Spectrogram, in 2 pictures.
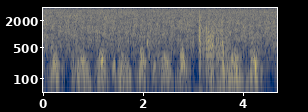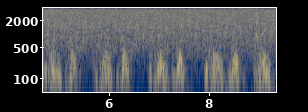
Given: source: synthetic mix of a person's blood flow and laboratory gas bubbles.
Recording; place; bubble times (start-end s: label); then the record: Doppler ultrasound of blood flow; precordium
2.05-2.22 s: bubbles
7.97-8.08 s: bubbles
8.92-9.06 s: bubbles
From the record:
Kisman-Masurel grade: 121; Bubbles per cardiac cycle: 1 to 2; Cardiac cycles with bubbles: 10 to 50%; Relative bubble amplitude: barely perceptible (0.100 to 0.250); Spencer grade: 2 (many but less than half of the cardiac periods contain bubble signals, singularly or in groups); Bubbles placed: only in the low amplitude regions of the cardiac cycle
